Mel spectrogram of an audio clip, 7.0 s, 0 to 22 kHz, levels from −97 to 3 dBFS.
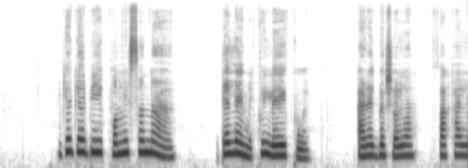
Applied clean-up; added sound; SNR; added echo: neural mask model DeepFilterNet 3.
